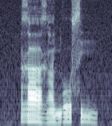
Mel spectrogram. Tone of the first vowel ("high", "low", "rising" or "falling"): falling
